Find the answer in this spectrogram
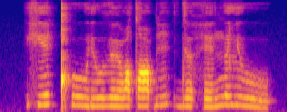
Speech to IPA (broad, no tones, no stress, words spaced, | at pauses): xʲe ǃʰuːɾʲuː ðøβətˤeːɓi | dɘ heŋɘ lʲuː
